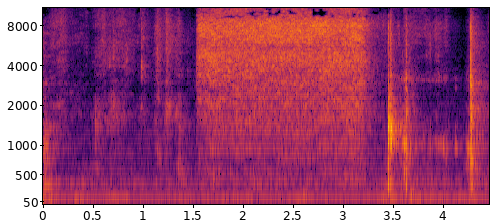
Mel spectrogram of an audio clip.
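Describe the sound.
Cooking spray hisses onto the bottom of a 9x13 baking pan in one steady, bright burst lasting under two seconds, followed by a few light clicks and knocks.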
